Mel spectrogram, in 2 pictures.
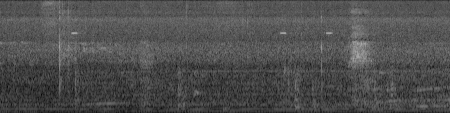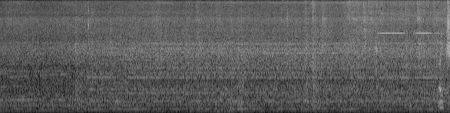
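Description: Office colour laser multifunction copier running a single full-colour copy: a steady machine hum that grows gradually louder, with a few clicks along the way, as the sheet is fed through and printed.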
